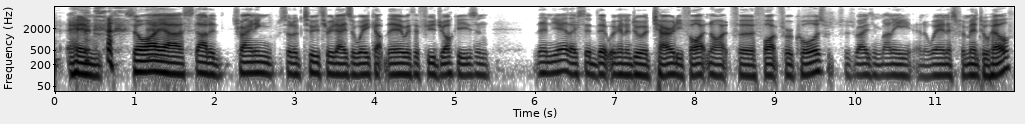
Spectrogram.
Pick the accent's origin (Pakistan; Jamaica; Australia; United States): Australia; Gold Coast, Queensland; I grew up on the Gold Coast, so all my friends and that from school and that are all surfers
